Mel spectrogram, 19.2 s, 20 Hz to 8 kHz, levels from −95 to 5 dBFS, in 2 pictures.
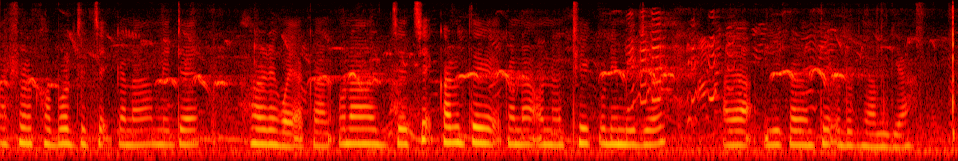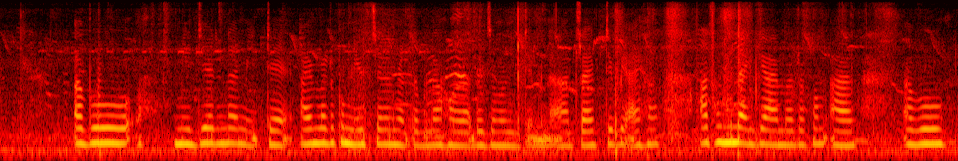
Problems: constant background noise, continuous background conversations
